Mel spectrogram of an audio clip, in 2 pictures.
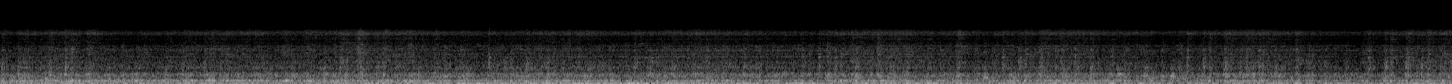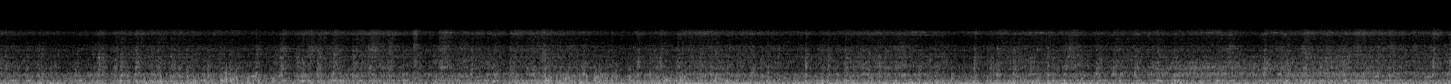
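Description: Freight cars of a mixed manifest train (boxcars, tank cars, covered hoppers) rolling past on the main track: a steady rumble of steel wheels on the rails with occasional clicks.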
